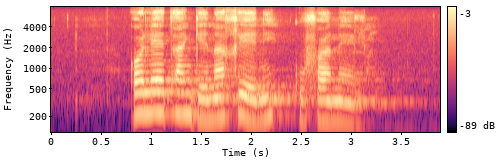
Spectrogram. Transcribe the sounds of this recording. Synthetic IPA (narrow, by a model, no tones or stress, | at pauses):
ɔlɛtʰaŋɡɛnaxenik̬ufanɛːlɔ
